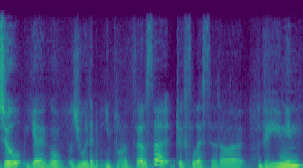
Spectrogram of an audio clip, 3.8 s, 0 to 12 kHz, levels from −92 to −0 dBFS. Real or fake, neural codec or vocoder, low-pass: fake; codec, 16 kHz in and 24 kHz out, 0.9 kbps, LongCat-Audio-Codec, fine tuned four codebook decoder; 10.8 kHz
